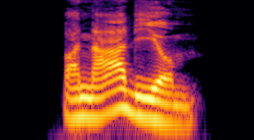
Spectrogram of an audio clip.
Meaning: vanadium (a metallic chemical element with an atomic number of 23)
- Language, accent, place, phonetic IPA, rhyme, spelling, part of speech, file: German, Germany, Berlin, [vaˈnaːdi̯ʊm], -aːdi̯ʊm, Vanadium, noun, De-Vanadium.ogg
